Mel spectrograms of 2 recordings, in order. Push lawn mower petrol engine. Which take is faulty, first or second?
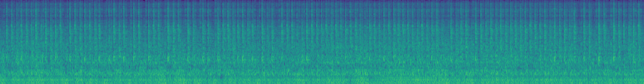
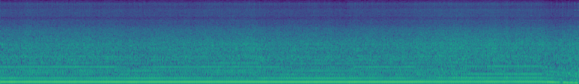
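first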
